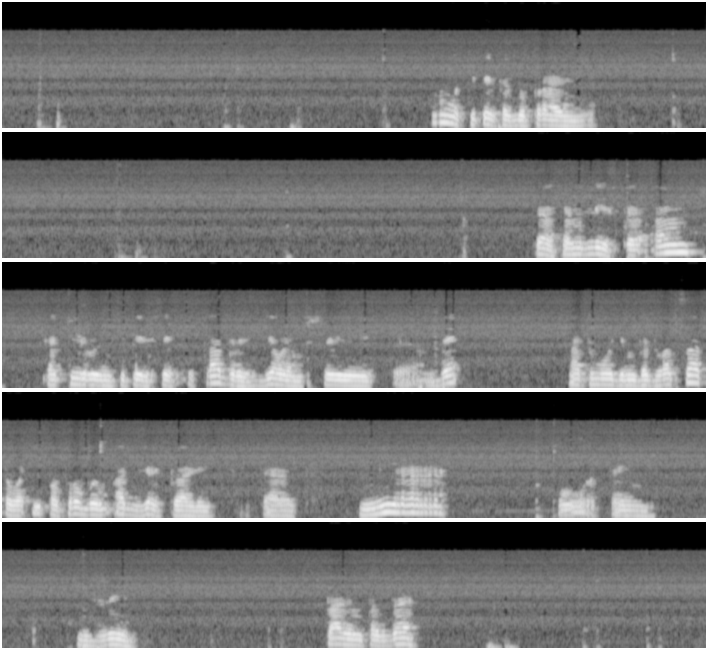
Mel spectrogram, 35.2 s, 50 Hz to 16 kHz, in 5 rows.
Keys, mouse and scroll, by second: 0.3 space, 3.0 middle click, 4.9-6.5 middle drag, 8.1 space, 9.8-11.6 drag, 13.1 a, 13.9 click, 18.2 shift+d, 20.7 click, 21.9-26.7 right drag, 28.9 g, 32.8 g, 33.9 click, 34.5 click.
